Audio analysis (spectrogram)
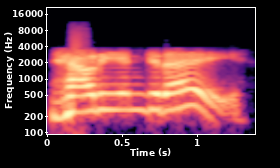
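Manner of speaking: hammed-up howdy with a g'day; playful greeting. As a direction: stretch it out cheerfully, half Texan, half Aussie. Guest's playful Texan-Aussie greeting.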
